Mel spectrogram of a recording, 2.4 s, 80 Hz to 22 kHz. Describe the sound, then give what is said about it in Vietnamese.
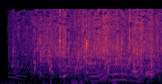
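Water sloshes and trickles steadily, with a continuous splashing wash and faint voices murmuring in the background, as a 64-year-old woman pans for gold on the bank of the Mekong River at Nong Khai, northeastern Thailand. “năm nay 64 tuổi, đang đải vàng bên bờ sông Mekong, phía đông bắc Thái Lan.”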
